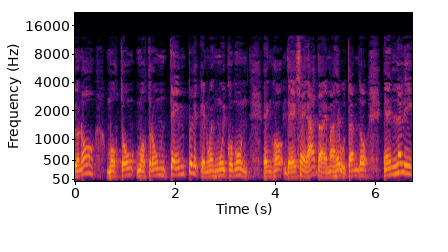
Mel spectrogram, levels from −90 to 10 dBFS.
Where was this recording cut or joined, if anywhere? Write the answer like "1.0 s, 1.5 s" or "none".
4.2 s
